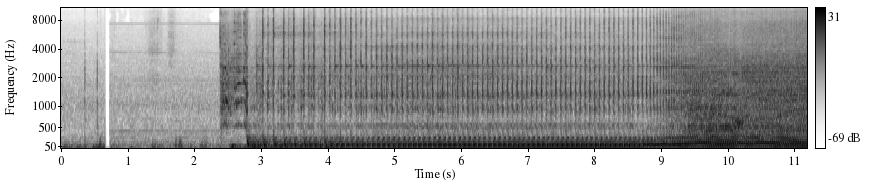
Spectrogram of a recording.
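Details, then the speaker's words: 2021 CFMOTO 520S quad that was stuck in drive; belt drive reassembled but not yet tensioned. Engine starts to a fast idle with a loud rattling clatter that rises with revs. The worn centrifugal clutch is very noisy and will be replaced. "There's a lot more gap in that belt now, and it is engaging when you rev it up. It's very noisy, that clutch though. We'll definitely have to get a new one."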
